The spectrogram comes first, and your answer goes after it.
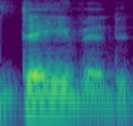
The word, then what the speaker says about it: D4vd: to the artist and that's pronounced as David D4 VD.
